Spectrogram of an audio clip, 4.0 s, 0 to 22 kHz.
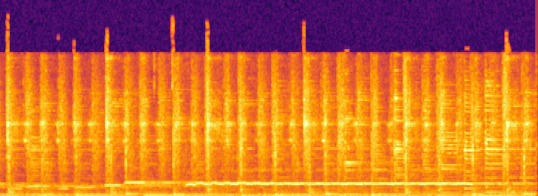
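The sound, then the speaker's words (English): A person whistles a sustained, flute-like melody with long held notes and gentle pitch glides, sounding clear and prominent over a steady backing of rhythmic music, on a 1967 recording by a British performer. “So that's whistling. It sounds like a flute. I know, that's a human.”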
